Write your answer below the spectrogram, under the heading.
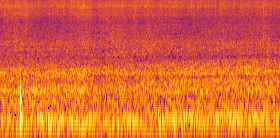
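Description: Water spraying steadily from a garden hose, with one short knock about half a second in.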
